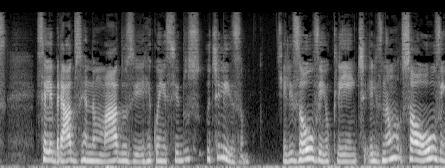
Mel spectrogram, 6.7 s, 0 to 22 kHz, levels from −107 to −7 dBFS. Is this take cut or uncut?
uncut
